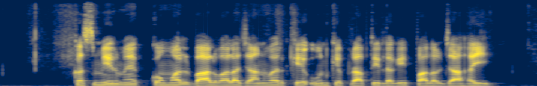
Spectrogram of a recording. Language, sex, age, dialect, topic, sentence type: Magahi, male, 18-24, Central/Standard, banking, statement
